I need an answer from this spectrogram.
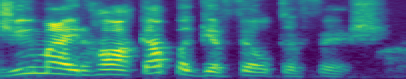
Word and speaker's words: gefilte: yeah all right man i felt gefilte man why are they saying gafilta it's just the way it's pronounced yeah yeah oh hold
